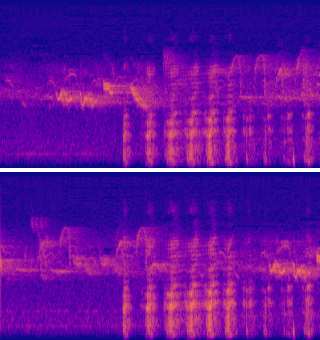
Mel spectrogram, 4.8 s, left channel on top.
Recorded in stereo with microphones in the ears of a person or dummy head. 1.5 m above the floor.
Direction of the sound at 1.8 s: 25° right (ahead or behind).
